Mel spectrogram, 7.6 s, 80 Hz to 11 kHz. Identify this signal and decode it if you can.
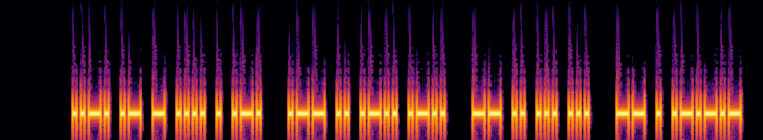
Morse code, heard as a keyed tone, about 30 wpm, 700 Hz. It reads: FATHER WILL MISS ME.
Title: Sentences from Top 1000 Words - Review Part 3 - 30wpm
